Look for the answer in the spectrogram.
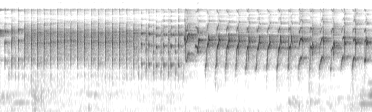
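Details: Lovebird giving a long ngekek trill, calling a rival: rapid chattering pulses at a steady fast pace, high and bright, shifting slightly higher and harsher partway through.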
